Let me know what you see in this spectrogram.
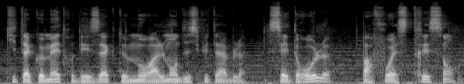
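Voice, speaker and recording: A man with a fairly low voice talks through his favourite horror series in a casual video review. He swears freely and mocks himself, piling on enthusiasm. Faint music plays under him. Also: moderate pace, a little mellow. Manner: sweary, self-mocking, enthusiastic.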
